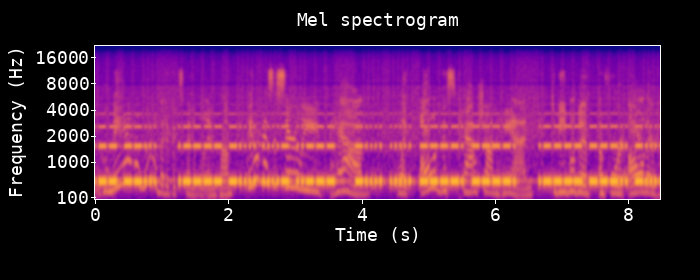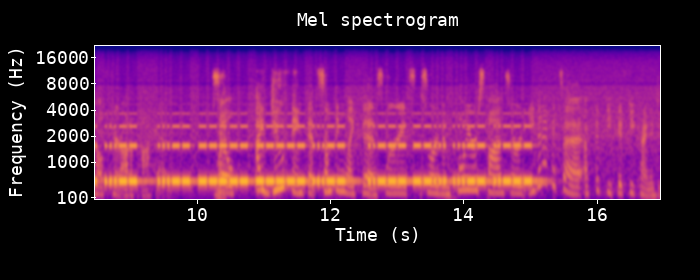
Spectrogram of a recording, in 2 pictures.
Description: Morse code, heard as a keyed tone, hand-sent with a paddle, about 34 wpm, 520 Hz, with speech in English. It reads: … 1642 6599 1863 3003 2732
